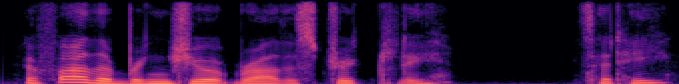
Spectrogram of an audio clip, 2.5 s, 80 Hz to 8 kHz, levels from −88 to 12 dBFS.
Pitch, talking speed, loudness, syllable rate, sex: 185 Hz, 210 wpm, -18 LUFS, 6.2 syllables/s, female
